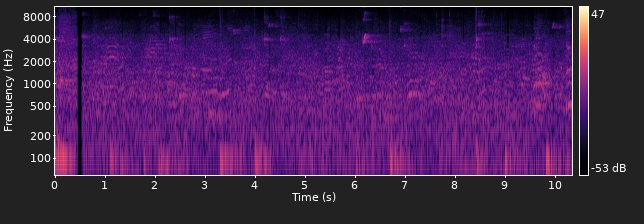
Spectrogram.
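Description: Basketballs bouncing repeatedly on a hardwood gym floor, over the chatter of a crowd in a large echoing gym.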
